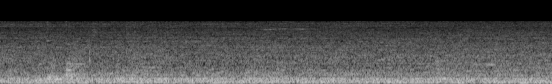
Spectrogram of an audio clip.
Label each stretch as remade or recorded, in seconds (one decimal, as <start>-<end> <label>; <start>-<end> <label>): 0.0-5.5 recorded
